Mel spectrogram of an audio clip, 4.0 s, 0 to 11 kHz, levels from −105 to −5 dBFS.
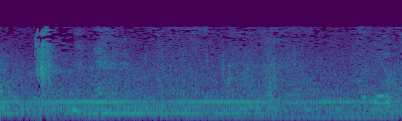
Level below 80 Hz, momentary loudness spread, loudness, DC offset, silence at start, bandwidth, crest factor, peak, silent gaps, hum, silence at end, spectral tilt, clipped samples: -76 dBFS; 10 LU; -55 LUFS; under 0.1%; 0 s; 5.6 kHz; 26 dB; -30 dBFS; none; none; 0 s; -3.5 dB/octave; under 0.1%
